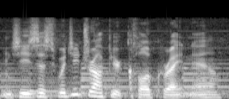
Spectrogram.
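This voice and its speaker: A pastor leading a prophetic prayer time, speaking softly and haltingly, repeating his words. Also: medium pitch, lively intonation. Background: guitar music.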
